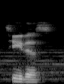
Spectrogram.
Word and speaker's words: Titus: the voice act himself is supposed to be pronounced tetus but he also says he really doesn't care how people pronounce it yeah but what about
